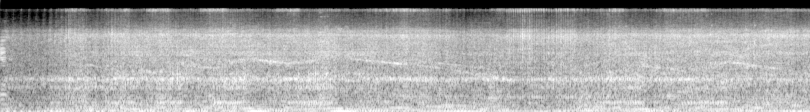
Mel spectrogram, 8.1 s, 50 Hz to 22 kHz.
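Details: Yamaha NMAX 155 that had died and would not restart, now started on a test battery with the MIL lamp staying lit: steady, even idle hum with no misfires, knocks or stumbles over street noise. Engine runs normally.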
